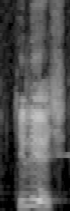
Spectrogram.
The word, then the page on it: kiliej: Mokilese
